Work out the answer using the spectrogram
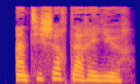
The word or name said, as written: Un t-shirt a rayures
